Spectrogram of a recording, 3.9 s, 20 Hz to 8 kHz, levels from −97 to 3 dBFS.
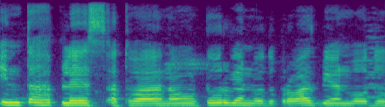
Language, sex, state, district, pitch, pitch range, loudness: Kannada, male, Karnataka, Bijapur, 165 Hz, 160-175 Hz, -15 LUFS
